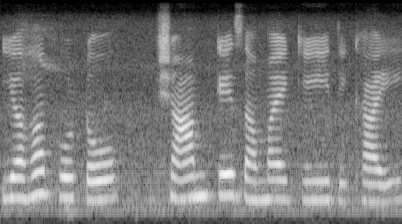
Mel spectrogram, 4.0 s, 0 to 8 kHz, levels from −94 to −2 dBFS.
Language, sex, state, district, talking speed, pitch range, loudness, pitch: Hindi, female, Maharashtra, Gondia, 105 wpm, 215-245 Hz, -15 LUFS, 225 Hz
